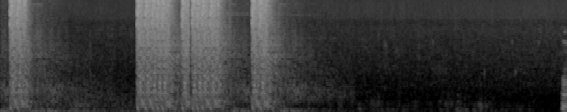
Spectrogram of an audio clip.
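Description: Bursts of automatic gunfire from a weapon in the game S.T.A.L.K.E.R. Shadow of Chernobyl: one short volley, then two loud sustained bursts close together, fading into a low ambient rumble.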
